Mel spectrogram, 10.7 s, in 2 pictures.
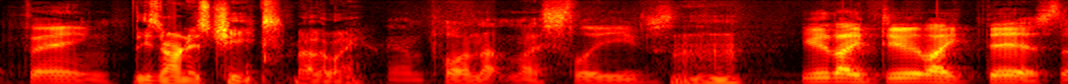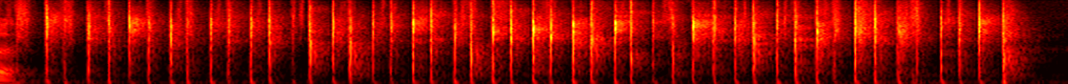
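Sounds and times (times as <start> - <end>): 
speech: 0.1 - 5.7
rapid hand clapping: 5.4 - 10.5.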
